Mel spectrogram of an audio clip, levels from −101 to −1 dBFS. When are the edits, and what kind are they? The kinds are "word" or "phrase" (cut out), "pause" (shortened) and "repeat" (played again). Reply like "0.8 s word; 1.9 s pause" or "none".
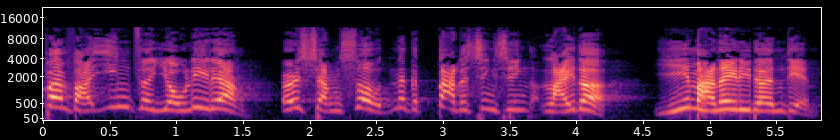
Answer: none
